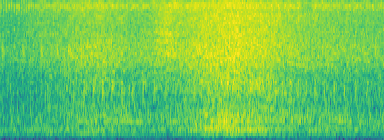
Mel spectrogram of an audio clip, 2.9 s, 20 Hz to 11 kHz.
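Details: BMW M62B44TU V8, stock exhaust, right after replacing the rattling timing chain tensioner with an aftermarket INA part; even idle swelling smoothly through a light blip and settling back, no chain rattle; normal idle.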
